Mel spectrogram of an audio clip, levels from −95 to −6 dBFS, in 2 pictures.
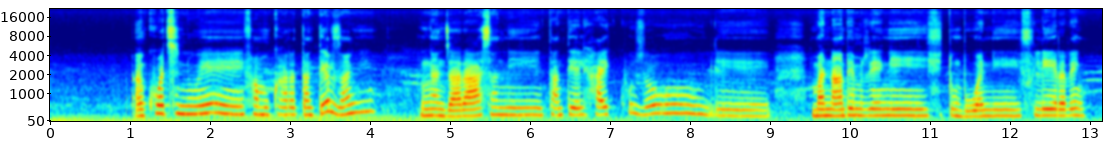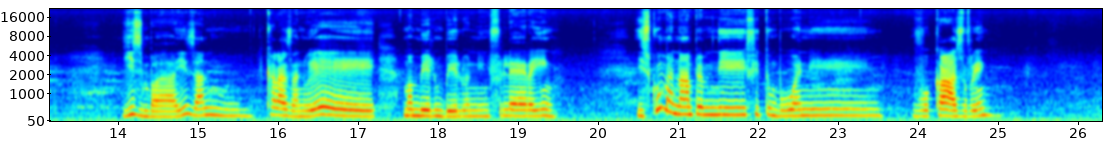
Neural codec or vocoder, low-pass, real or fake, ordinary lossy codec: vocoder, 48 kHz, 128 mel bands, Vocos; none; fake; none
